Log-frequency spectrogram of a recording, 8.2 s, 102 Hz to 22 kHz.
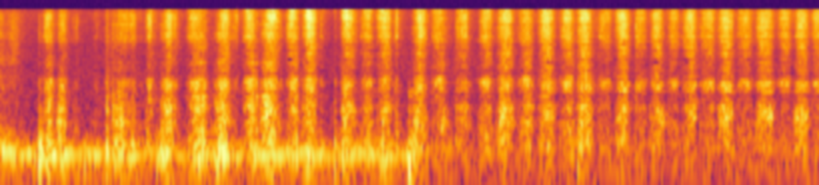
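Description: A white pastel pencil held in the fingertips strokes and scratches a small 4.5 inch sienna Pastelmat pastel card taped to a board. Rapid, rhythmic scratchy strokes with a bright, grainy rasp repeat throughout, about two or three per second. A faint steady low tone near 246 Hz sits underneath for the first four seconds and then stops.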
